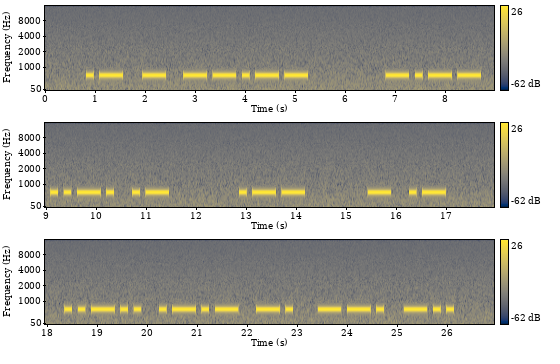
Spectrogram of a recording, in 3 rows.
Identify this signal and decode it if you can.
Morse code (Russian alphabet), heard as a keyed tone, hand-sent with a paddle, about 9 wpm, 660 Hz. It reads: АТЪ ЫФА В ТА ЭЯНГД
